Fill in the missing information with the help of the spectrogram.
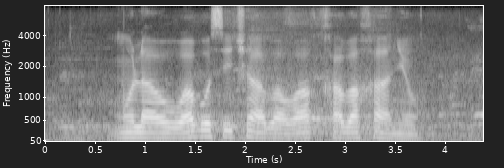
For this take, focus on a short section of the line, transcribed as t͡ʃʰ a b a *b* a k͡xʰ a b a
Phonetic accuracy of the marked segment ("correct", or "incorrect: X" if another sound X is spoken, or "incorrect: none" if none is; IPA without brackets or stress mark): incorrect: w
